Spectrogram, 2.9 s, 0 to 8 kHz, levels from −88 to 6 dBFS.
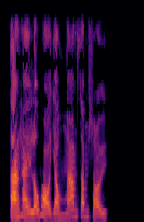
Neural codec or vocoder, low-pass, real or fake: none; 7.2 kHz; real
